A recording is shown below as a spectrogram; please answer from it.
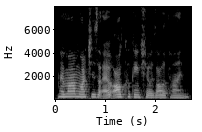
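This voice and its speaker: A woman with a mid-pitched voice hosts a livestream in a casual, unhurried manner. She thinks out loud and rambles along, moving between her own remarks and comments she reads from viewers. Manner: laid-back, rambling, thinking aloud. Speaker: livestream host.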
